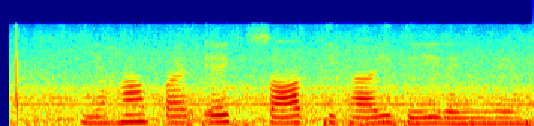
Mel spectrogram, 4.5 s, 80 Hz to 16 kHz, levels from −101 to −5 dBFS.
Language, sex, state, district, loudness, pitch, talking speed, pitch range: Hindi, female, Madhya Pradesh, Katni, -17 LUFS, 180 Hz, 110 wpm, 170-190 Hz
